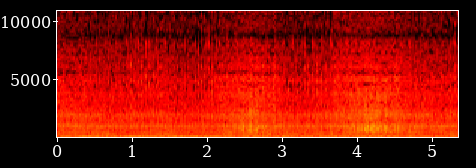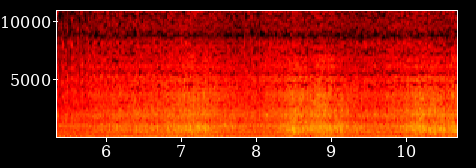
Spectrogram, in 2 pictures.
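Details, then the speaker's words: Hyundai Stargazer with red oil warning light on, oil present: engine revved in slow swells, uneven tapping over the roar growing with revs; knock audible even inside the cabin, cause unknown. "Sa engine, may oil naman yung engine. So sir, ito yung tunog kapag nire-rev ko siya."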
